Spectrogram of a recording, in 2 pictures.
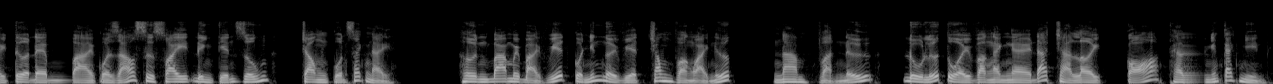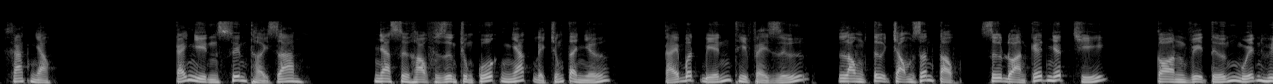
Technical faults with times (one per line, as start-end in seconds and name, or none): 0.54-0.74 call audio freeze
6.55-7.85 jitter buffer speed-up
11.84-12.07 call audio freeze
17.26-19.21 jitter buffer speed-up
